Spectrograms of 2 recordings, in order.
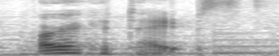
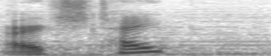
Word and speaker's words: archetype: of archetype I was I was saying Arch type because I for some reason thought that like you said archetype for like a stereotypical character like in fiction uh apparently that's not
